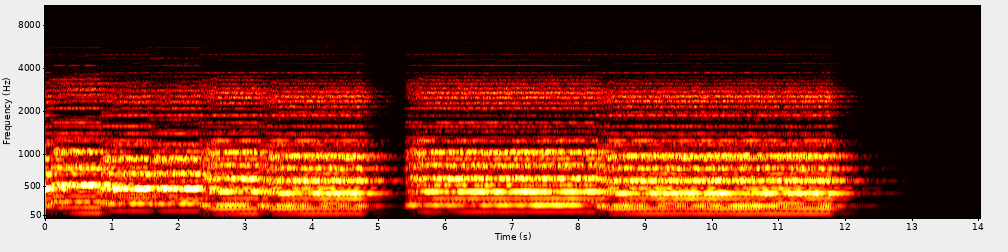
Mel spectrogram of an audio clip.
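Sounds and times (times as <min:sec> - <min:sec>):
tenor singing an offertory: 0:00.0 - 0:12.4.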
